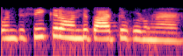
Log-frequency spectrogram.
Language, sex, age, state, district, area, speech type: Tamil, female, 18-30, Tamil Nadu, Tiruchirappalli, rural, conversation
